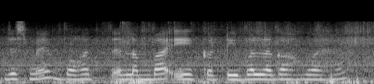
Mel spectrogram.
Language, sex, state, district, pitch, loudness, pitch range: Hindi, female, Bihar, West Champaran, 230 Hz, -15 LUFS, 220-240 Hz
